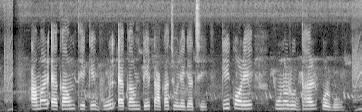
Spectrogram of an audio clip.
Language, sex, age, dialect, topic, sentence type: Bengali, female, 18-24, Rajbangshi, banking, question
